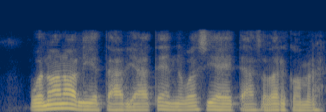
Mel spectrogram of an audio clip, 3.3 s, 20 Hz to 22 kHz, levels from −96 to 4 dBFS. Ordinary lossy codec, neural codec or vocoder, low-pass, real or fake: none; codec, 16 kHz, 1.1 kbps, Voila-Tokenizer; 7.2 kHz; fake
